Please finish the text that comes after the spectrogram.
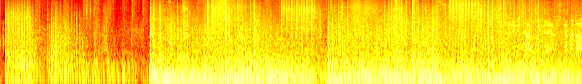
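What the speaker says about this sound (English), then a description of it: "Enemy cluster strike incoming." Cluster strike explosions and heavy gunfire in Call of Duty Modern Warfare online multiplayer, a loud sustained barrage of booms and rapid shots after a quieter opening with scattered fire, continuing dense and roaring throughout.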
